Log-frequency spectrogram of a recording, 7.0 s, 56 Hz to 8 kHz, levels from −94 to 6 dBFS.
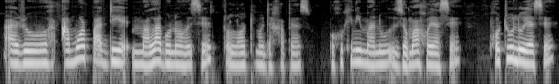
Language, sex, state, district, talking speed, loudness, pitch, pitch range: Assamese, female, Assam, Kamrup Metropolitan, 165 wpm, -17 LUFS, 190 Hz, 180-215 Hz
